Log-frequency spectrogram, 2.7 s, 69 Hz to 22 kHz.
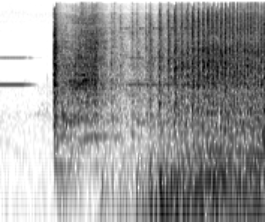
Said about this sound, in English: It'll wait 10 seconds and try and crank again.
